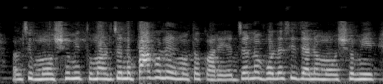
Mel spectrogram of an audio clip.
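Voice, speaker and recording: Middle-aged woman, Bangladeshi accent, high voice. Earnest personal storyteller in interview, lo-fi sound. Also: steady tone, fast talker. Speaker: guest telling her life story. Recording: dull, muffled lo-fi audio.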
